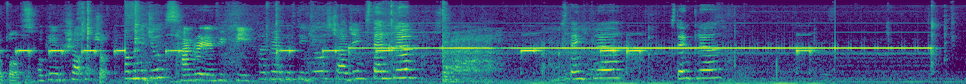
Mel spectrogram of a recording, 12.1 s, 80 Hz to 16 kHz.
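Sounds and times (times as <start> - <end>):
defibrillator steady high tone: 3.4 - 11.7.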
